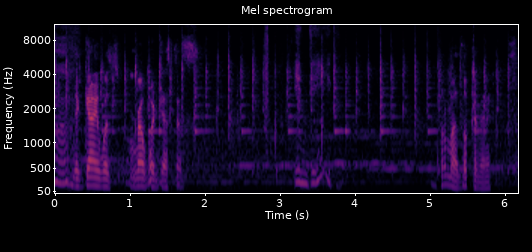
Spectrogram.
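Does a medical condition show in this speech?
No.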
